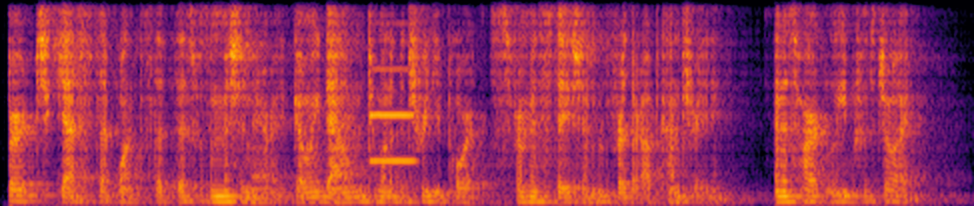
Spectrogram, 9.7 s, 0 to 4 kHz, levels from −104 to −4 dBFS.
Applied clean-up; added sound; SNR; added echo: none; Wind instrument, woodwind instrument; -2 dB; reverberation time 1.2 s.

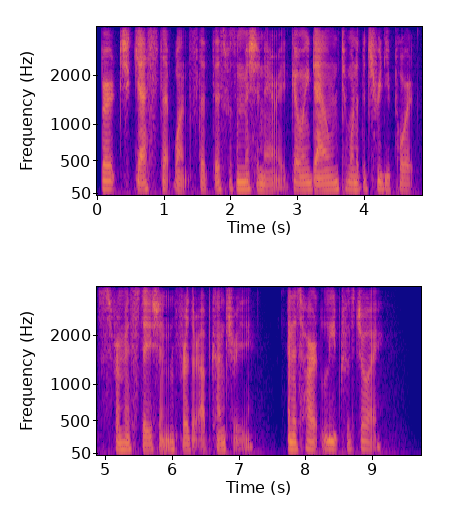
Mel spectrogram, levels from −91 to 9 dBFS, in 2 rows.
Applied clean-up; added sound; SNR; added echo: none; none; none; none.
